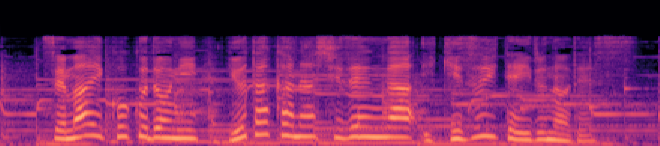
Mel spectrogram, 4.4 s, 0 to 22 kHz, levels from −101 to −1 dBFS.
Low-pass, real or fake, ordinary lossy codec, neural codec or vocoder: none; real; none; none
